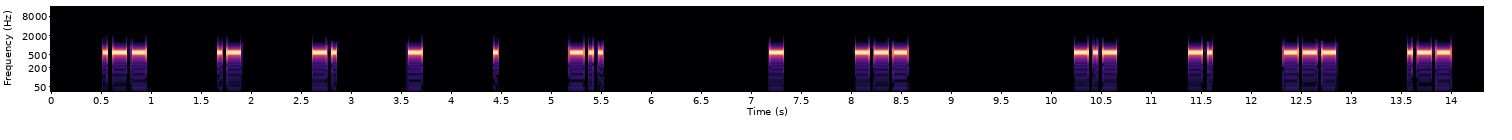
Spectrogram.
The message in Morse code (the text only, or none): WANTED TO KNOW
